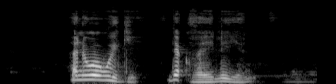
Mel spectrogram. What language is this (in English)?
Kabyle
